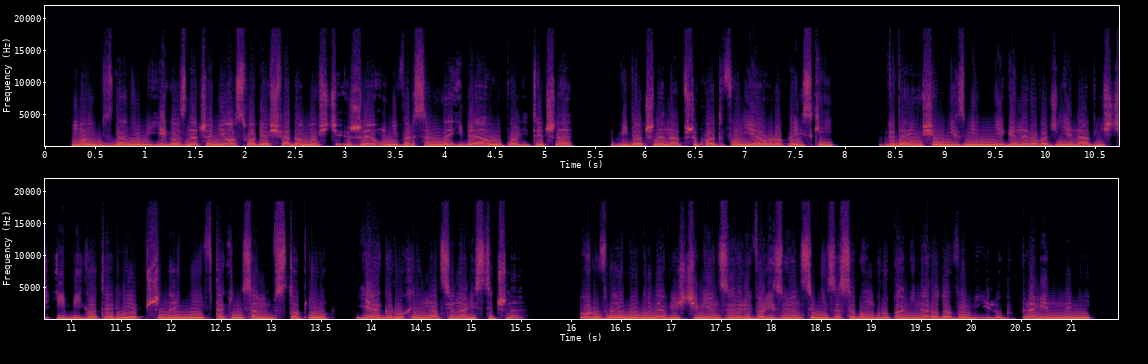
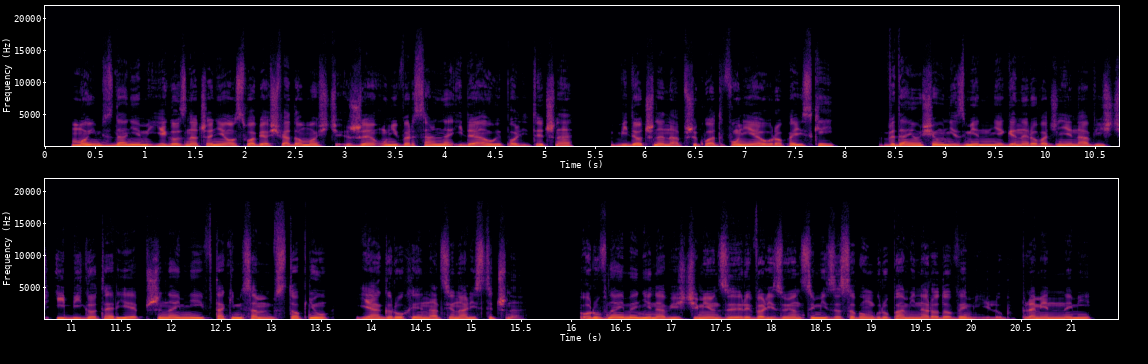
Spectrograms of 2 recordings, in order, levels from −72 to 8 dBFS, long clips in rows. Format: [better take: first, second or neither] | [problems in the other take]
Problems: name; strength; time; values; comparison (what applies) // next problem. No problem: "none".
second | distortion; heavy; 7 dB below the speech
